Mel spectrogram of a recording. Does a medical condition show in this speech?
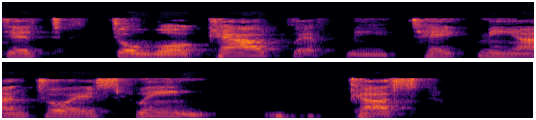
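Yes: cerebral palsy; speech affected.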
